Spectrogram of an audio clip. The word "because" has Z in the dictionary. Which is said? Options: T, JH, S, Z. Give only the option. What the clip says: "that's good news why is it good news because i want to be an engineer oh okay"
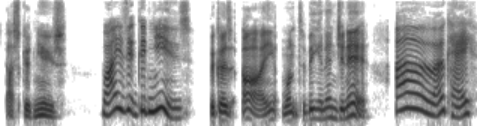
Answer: Z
